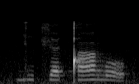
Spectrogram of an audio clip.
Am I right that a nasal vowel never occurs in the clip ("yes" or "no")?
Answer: no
